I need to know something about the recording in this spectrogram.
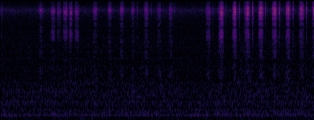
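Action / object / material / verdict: scrape / felt-tip marker drawn across sketchbook paper / paper / none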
